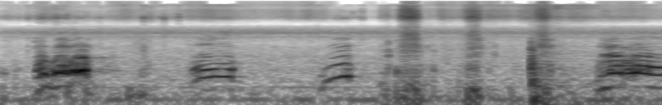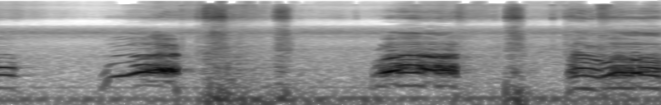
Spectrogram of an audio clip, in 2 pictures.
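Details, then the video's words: A goat making bizarre, strange noises: a series of short, harmonic, wavering bleats, each under a second, repeated about every second. Sharp clicks and knocks are heard between calls. "Crazy goat makes bizarre noises"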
